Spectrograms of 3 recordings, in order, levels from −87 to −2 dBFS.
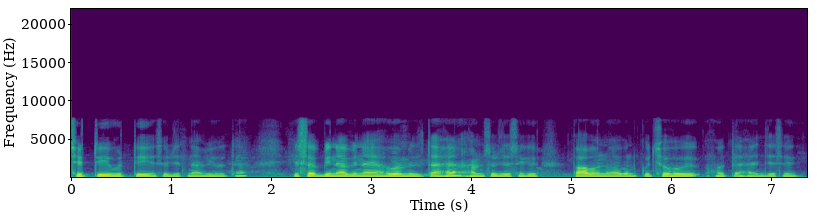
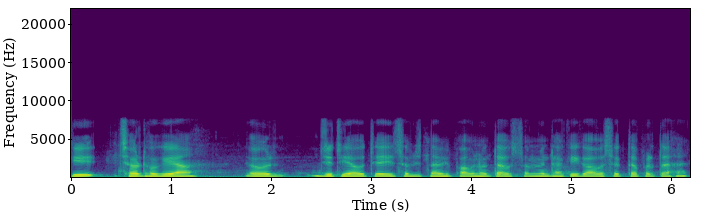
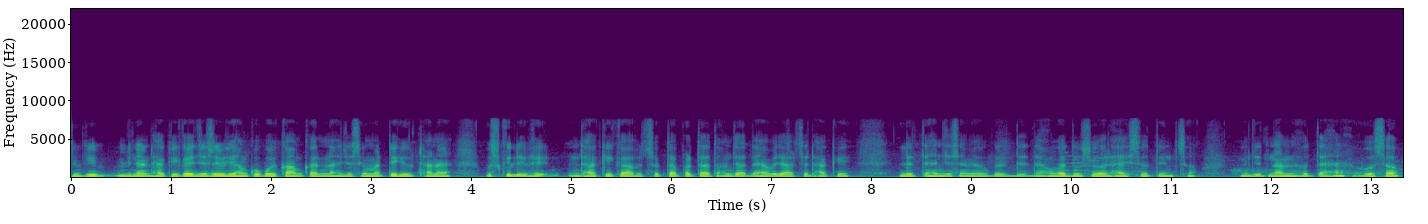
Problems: background sounds at intervals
